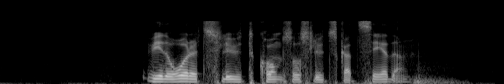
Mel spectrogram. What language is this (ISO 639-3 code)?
swe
